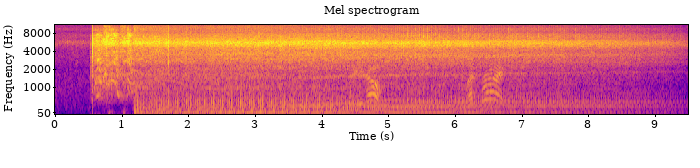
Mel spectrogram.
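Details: Air-cooled fuel-injected Triumph Thruxton twin, below 0 degrees, battery 12.4 V, started with choke in neutral using an emergency bypass start. A short starter whirr, catches at once, settles into a steady, even idle that gradually quietens; normal start and idle.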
